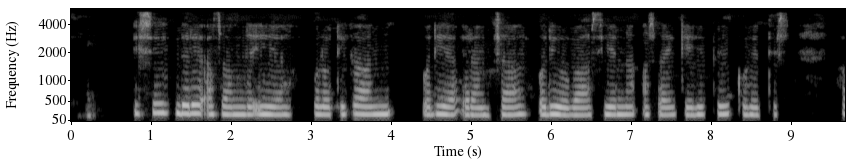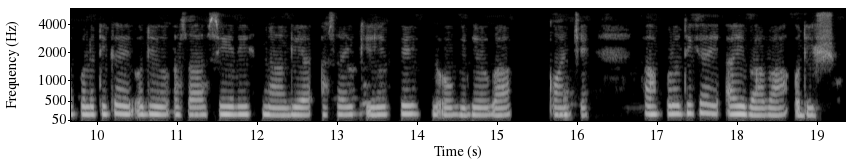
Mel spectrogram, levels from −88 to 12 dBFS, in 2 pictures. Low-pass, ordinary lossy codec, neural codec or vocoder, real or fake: 5.4 kHz; MP3, 48 kbps; none; real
